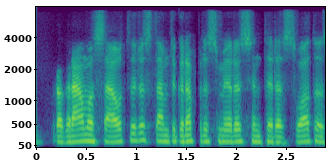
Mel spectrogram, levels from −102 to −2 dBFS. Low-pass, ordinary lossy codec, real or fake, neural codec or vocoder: 7.2 kHz; AAC, 48 kbps; fake; codec, 24 kHz, 0.9 kbps, DualCodec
